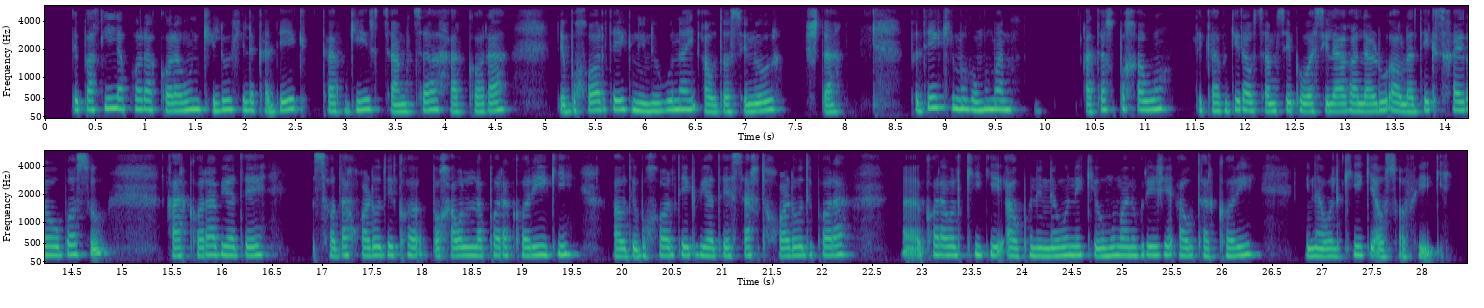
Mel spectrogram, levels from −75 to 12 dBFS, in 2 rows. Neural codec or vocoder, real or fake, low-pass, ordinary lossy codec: none; real; 5.4 kHz; none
